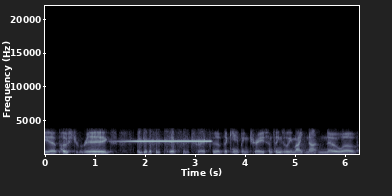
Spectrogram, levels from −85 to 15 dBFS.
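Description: From 1.27 s to 3.36 s a pure 2 kHz tone swells over the speech in under a second, ending roughly 10 dB louder than it. This is loudspeaker feedback squeal: the microphone picks up its own loudspeaker, and at 2 kHz the loop gain exceeds one.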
